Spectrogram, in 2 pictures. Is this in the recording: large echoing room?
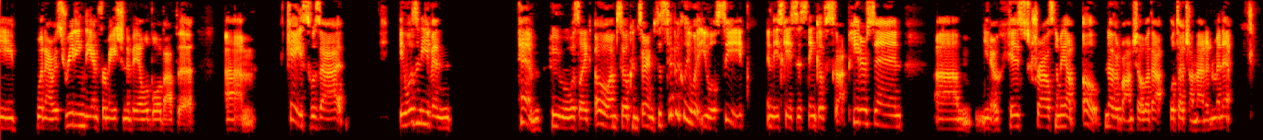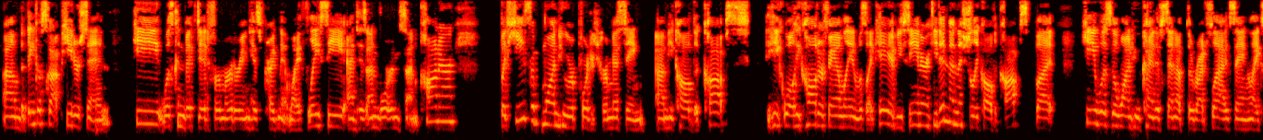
no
